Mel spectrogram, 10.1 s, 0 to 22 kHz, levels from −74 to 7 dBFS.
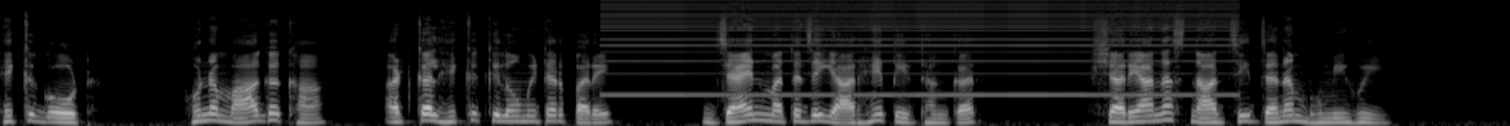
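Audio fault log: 4.00–8.27 s, USB whine: the USB bus draws current in 1 ms frames, and this leaks into the audio through the power or ground path. It lays a steady, fixed-pitch 1 kHz whine under the speech, roughly 15 dB below it.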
